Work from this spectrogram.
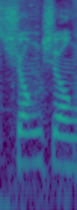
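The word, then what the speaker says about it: XiongXiong: You should call him by the way his name is pronounced. It's Chong Chong, which means...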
